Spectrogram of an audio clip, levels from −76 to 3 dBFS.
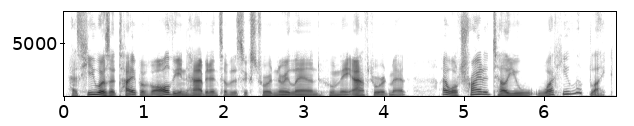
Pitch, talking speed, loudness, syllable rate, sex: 130 Hz, 235 wpm, -20 LUFS, 6.2 syllables/s, male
